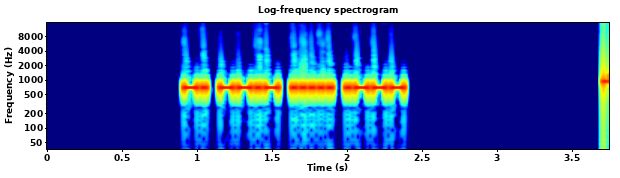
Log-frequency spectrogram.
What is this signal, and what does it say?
Morse code, heard as a keyed tone, about 40 wpm, 700 Hz. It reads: NQ5J
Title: USA Call Signs - 4 Characters - 4x Character Spacing - 40wpm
